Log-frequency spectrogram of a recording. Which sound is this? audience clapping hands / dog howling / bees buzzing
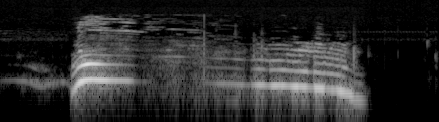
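dog howling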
